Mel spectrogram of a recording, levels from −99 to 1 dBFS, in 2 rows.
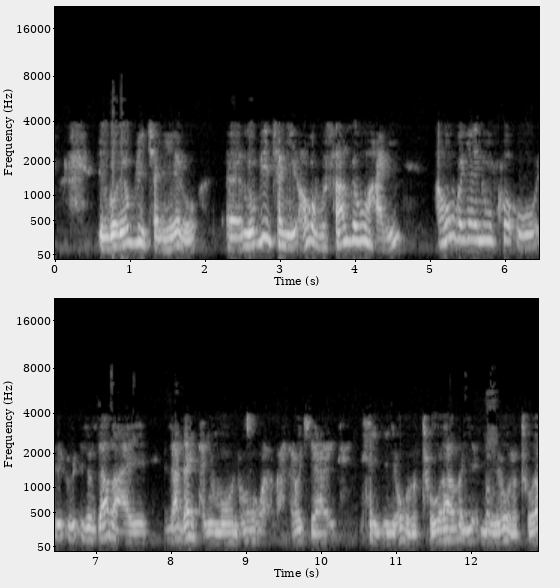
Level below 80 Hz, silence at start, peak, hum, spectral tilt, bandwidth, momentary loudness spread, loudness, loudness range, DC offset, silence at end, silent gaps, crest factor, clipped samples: -70 dBFS; 0.1 s; -8 dBFS; none; -6.5 dB/octave; 5.8 kHz; 11 LU; -27 LUFS; 6 LU; under 0.1%; 0 s; none; 18 dB; under 0.1%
